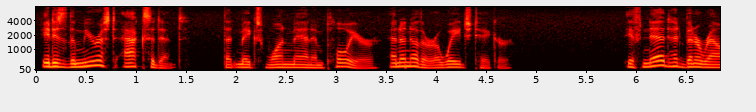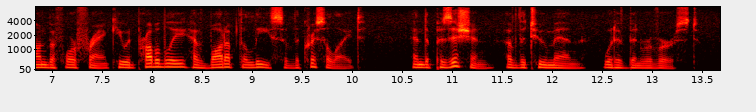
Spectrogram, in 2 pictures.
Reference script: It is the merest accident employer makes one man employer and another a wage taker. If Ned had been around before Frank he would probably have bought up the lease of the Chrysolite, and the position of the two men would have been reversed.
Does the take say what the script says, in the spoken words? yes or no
no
